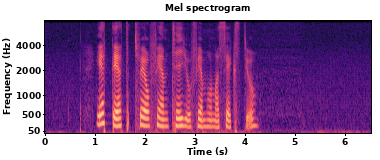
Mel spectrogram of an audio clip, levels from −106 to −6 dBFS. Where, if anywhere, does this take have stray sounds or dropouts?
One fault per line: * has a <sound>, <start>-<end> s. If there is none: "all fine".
all fine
